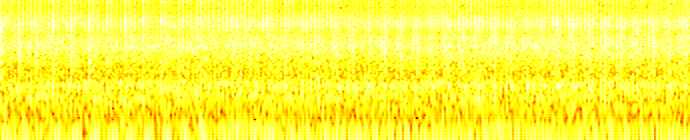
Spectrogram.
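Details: Steady, fast knocking at about three per second rides over the idle without letting up; engine knock, cause unknown.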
